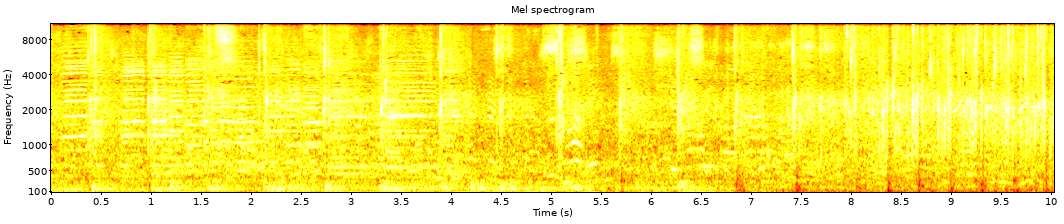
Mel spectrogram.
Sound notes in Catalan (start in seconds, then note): 5.5 Aplaudiment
